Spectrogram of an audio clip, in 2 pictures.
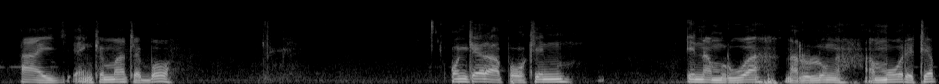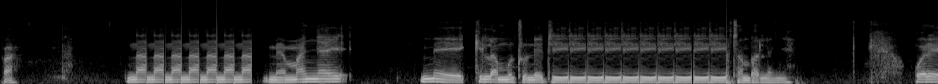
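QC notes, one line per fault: throughout: Opus voice compression, SILK coding at a low rate that fits about 12 kbps, cuts everything above 8.9 kHz and coarsens the excitation, leaving the speech muffled, hoarse and faintly robotic.
10.85–11.90 s and 15.07–16.66 s: CD stuck on one turn. The read position jumps back every revolution, so a 0.18 s slice repeats 6 then 9 times with brief mutes, giving an even stutter.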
